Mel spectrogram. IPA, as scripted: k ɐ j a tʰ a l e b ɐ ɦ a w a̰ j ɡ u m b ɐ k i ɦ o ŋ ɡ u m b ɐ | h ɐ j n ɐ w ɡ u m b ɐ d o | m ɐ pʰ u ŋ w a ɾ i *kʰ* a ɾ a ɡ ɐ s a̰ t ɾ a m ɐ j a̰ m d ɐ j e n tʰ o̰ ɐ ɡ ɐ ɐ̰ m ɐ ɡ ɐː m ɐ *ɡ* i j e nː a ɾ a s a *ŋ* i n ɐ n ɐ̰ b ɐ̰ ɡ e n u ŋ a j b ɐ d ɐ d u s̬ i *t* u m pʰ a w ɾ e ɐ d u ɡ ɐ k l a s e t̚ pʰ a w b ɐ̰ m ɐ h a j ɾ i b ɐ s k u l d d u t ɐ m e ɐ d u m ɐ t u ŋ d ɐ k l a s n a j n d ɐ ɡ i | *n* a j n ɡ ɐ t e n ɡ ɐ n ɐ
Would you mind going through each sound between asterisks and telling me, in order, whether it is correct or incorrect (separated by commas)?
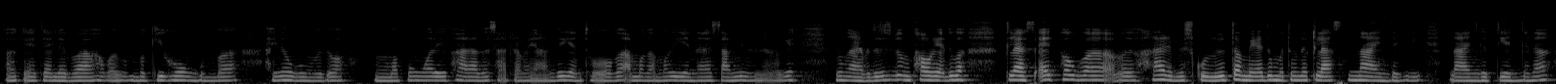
incorrect, correct, incorrect, incorrect, correct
